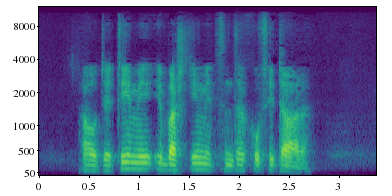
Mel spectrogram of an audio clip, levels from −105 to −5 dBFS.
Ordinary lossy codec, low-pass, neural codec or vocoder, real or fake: AAC, 32 kbps; 10.8 kHz; codec, 24 kHz, 0.5 kbps, DualCodec; fake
